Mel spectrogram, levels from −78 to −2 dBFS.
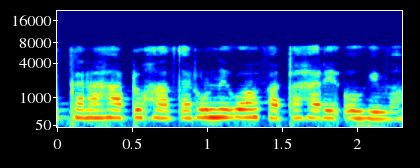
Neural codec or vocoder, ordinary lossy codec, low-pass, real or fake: codec, 16 kHz, 4 kbps, FreqCodec, larger model; none; 7.2 kHz; fake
